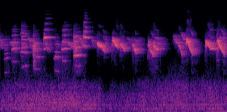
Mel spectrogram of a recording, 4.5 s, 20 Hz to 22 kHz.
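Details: Puff-backed bulbul in captivity during the third day of deworming, 14 July 2021, sings a quick string of bright chirps and slurred whistles, each note separated by brief pauses. A soft background hum is present.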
